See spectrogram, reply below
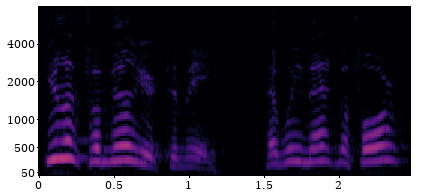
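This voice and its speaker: A man's voice: very high voice, animated, fairly quick, a little mellow. A man playing a genial, joking hospital patient in an amateur comic staged reading, with an easygoing, folksy manner.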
